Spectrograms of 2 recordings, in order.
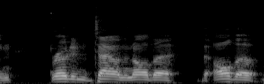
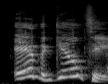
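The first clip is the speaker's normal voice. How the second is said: fervent, passionate, very high-pitched, loud cry; 6 dB louder than usual. Told there was no heart behind it, the actor redoes the line with more passion. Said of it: "say it with a little more passion".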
